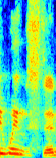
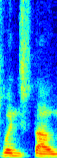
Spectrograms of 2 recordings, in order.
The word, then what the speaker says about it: Winstone: I mean, I'm as guilty as anyone else because I get lazy at times and it comes out as Winston, but it's Winstone, yeah.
